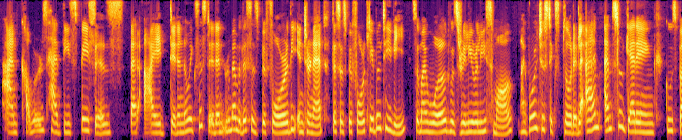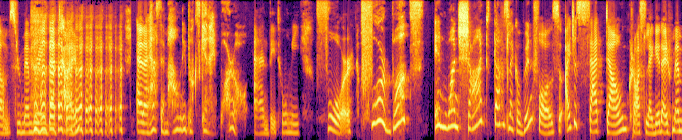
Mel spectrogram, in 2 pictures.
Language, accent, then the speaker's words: English; India; So I grew up in India. Back in the 80s, we didn't have as much of access to books.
